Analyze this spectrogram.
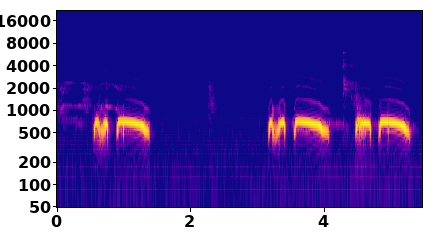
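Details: Spotted dove cooing, 'Đồng' style, recorded to encourage young wild-caught birds to coo: three low phrases, each a quick double note sliding into a drawn-out falling coo, one brief higher sharp sound near the end.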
